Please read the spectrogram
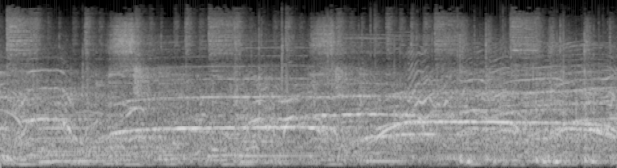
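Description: A group of young children shouting and cheering, with long, held high-pitched calls that rise as they begin, over background music.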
